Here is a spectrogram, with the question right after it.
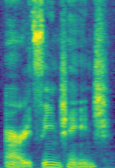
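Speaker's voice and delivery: normal talking voice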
